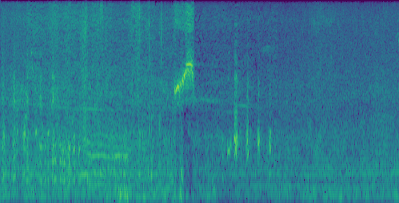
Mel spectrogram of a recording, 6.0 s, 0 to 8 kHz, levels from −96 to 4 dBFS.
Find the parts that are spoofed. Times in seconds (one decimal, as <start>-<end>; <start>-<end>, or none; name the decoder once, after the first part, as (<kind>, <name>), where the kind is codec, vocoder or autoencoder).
none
